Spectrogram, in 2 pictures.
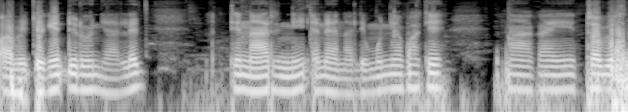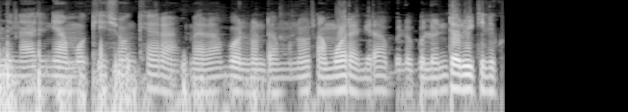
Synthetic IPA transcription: a̰˨bɛ˨d͡ʒo˨ke˦nɗe˦lo˦ni˨a˨lɛ˦d͡ʒ | tɪ˦na˨˦ɾi˨ni˦ɛ̰˦nɛ˨na˨li˨mu˦ni˦a˦pa˦ke˦ | na˦˨ka˦i˦tɔ˦bɾsɲi˨na˦ɾi˦ni˦a˨mo˦ki˦ʃɔ˦ŋkʰɛ˦ɾa˨mɛ˨ɾa˦bɔ˨lɔ˨nda˨mu˨no˦ɾa˨mo˦ɾa˨ɡɪ˨ɾʔa˦bo˨lo˨bo˨lo˨ni˦ta˦ɾwi˦ki˦li˦ko˦

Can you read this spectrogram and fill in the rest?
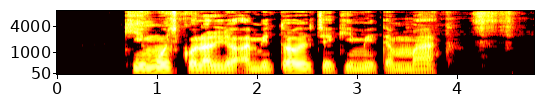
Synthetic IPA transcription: kʰi˨mu˦t͡ʃko˨la˨ljɔ˨ʔa˨mi˨t̪ɔ˦ɣi˦t͡ʃe˨ki˨mi˨t̪ɛ˨mːa˦t̪

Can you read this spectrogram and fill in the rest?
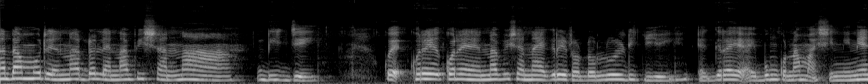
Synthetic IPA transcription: a˦da˦mu˦tɛ˨na˦dɔ˦lɛ˨na˦pi˦ʃa˨na˦di˦d͡ʒe˨i˨ | kɔ˦ɾɛ˦kɔ˦ɾɛ˦˨na˦bi˦ʃa˨na˦ɛ˨ɡi˦ɾe˦˨tɔ˨dɔ˨lu˦ldi˦d͡ʒe˨iɛ˨ɡi˦ɾa˦ja̰˨i˨bu˦ŋku˨na˦ma˨ʃi˨ni˨n˦ɛ˦

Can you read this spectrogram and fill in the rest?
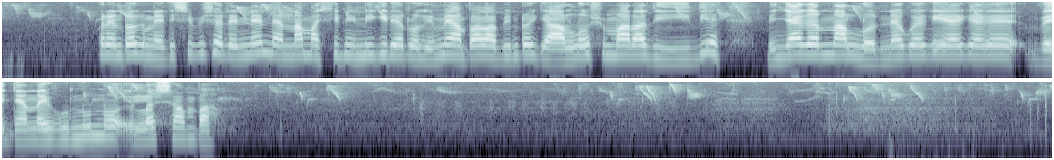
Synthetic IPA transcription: o˦ɾe˨ndo˦kɪ˨nɛ˨ti˦ʃi˦βɪ˦ʃɔ˦tɛ˨nɛ˦nɛ˨na˦ma˨ʃi˦ni˨ni˦ki˦ɾɛ˦ɾo˨ki˨mɛ˦a˨mba˦ka˨bi˦ndo˦ka˨lo˦ʃu˦ma˦ɾa˦ðiː˨di˦e˦nɪ˨ɲa˦kɛ˦na˦lɔ˨nɛ˦kwɛ˦kɛ˦ja˦ka˦kɛ˦βɛ˨ɲa˨na˨i˨ku˨nu˦no˦ʔɪ̰˨lɔ˦ʃa˦mba˨

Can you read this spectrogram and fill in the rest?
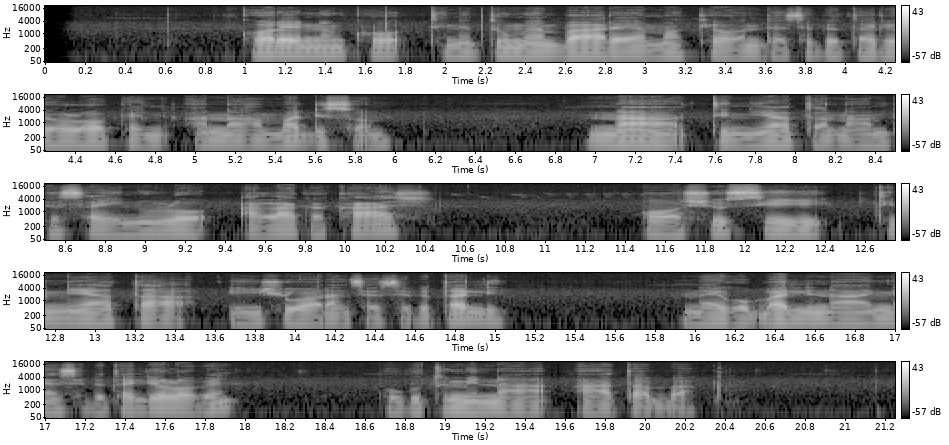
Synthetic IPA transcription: kɔ˦ɾe˨ne˦ŋkʰɔti˨ne˦tu˦mɛ˨mba˦ɾɛ˨ma˦ke˨ɔ˨ndɛ˨se˦βe˨ta˦li˦ɔ˦lɔ˦pɛ˨ɲa˦na˨ma˦disɔ̰˨n | na˦ti˨ni˦a˦ta˨na˨˦mpe˦sa˨i˦nu˦lɔ˦a̰˨la˦ka˨kʰa˦ʃ | ɔ˨ʃu˦si˦ | ti˨ni˦a˦tai˨nʃu˦a˨ɾa˨nsɛ˨se˨βɛ˨ta˦li˨ | na˨i˨ɣɔ˨ba˦li˨na˨ɲa˦se˨βɛ˨ta˦liɔlɔ˨βɛ˦ɲ | o˨ku˨tu˦mi˦naː˨ta˨ba˨k

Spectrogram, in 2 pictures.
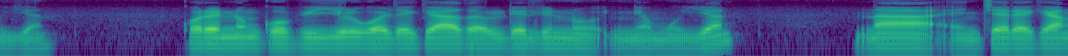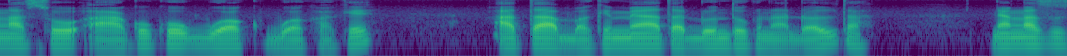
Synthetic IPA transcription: ja˦n | ko˦ɾe˨nɪ˦ŋko˦p̬i˨jɪ˦lwa˨le˦kɪ˦a˦ta˨ldja˦li˦no̰˨ɲa˨mu˨ja˦n | naː˦ɛ̰˨ɲt͡ʃɛ˦ɾɛ˨kɪ˦a˦ŋa˨sʊ˦ʔa˨kʊ˦ko˦ɓwa˦kbwa˨ka˨ke˦ | a̰˨ta˨ba˨kɪ˦mɛ˦a˦ta˨do˦nto˦kna˨ɗɔ˨˦lta˨ | n˦a˦ŋa˦s̬ʊ˦

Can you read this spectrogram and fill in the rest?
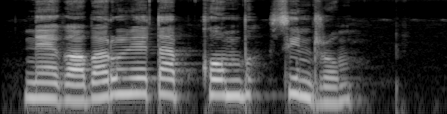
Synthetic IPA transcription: nɛ˨kɔ˨ba˦ɾu˦ne˦ta˦p̚ko˦mbsi˦ndɾo˨m

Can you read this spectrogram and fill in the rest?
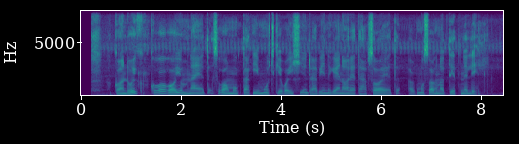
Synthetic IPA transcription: kɔ˨ndo˨i˦kkɔ˦kɔ˦kɔ˨jʊ˦mna˨ɛ˦tsu˦kɔ˨mʊ˨k̚ta˦ki˨mu˦t͡ʃkḛ˨bɔ˨i˨ʃe˦nɾa˨bi˦ni˦kɛ˨nɔ˦ɾɛ˨tapsɔ˦ɛ˦ta̰˨kmʊ˦sa˦˨knɔ˨te˦tne˦le˨l

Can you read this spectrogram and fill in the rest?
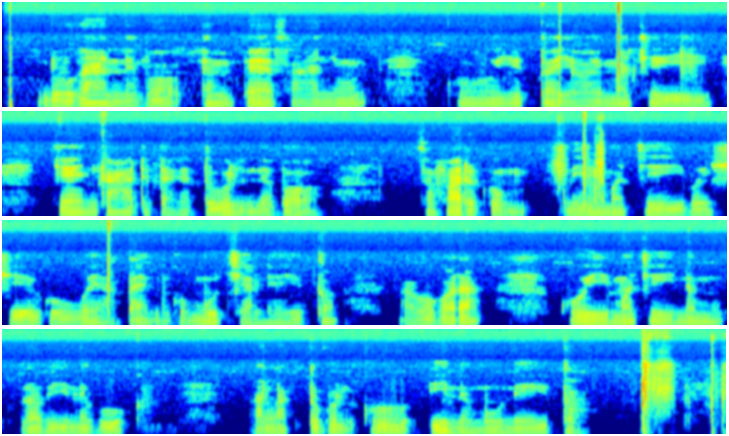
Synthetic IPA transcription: ndu˨ka˦˨nːɪ˨bɔ˦ɛ˦m˦pɛ˦˨sa˨ɲu˦n | ko˦ju˦tɔ˦jɔ˨i˦mɔ˦t͡ʃe˦i˦t͡ʃɛ˦ɲka˦dɪ˦da̰˨kɛ˨tʊ˦kʊ˦lnḛ˨bɔ̰˨ | sa˨fa˦ɾko˨mne˦mɔ˦t͡ʃe˦i˦bɔ˦i˦ʃe˦ko˧˦wɛ˦a˨ta˨nko̰˨mu˦t͡ʃja̰˨lɛ˨ju˦tɔ˦a˨kɔ˦kɔ˦ɾa˦ko˦i˦mɔ˦t͡ʃe˦i˧ne˨mu˦ɾɔ˧bi˧ne˦ɡu˦k | a̰˨la˦k̚tʊ˦ɡʊ˦lko˦i˦ne˨mu˦ne˨˦ju˦tɔ˦

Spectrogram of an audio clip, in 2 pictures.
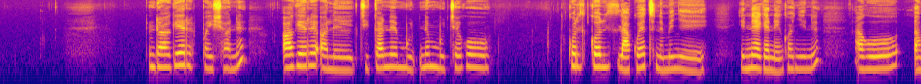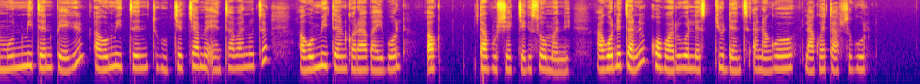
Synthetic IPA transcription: ndɔ˨ke˦ɾe˨pa˨i˨ʃɔ˨ne˦ | ɔ˨ke˦ɾe˦ʔɔ˨le˨t͡ʃi˨tɔ˦nne˦mu˨t͡ʃe˦ko˦ | ko˦lko˦lla˨kwɛ˦tne˨me˦ɲe˨ | i˦nɛ˦˨kɛ˨nɛ˨ŋkɔ˦ɲi˦ne˦ | a˨ko˦ | a˨mu˦nmi˦te˦npe˨kɪ˦a˨ko˦mi˦te˦ntu˨ɡu˨k̚t͡ʃe˦k̚t͡ʃa˦mɛ˨ʔɛ˨nta˦βa˦nu˦tɛ˦ | a˨ko˦mi˦te˦nkɔ˨ɾa˦ba˨ɪbo˦l | ɔ˦k | ta˦bu˨ʃe˦k̚t͡ʃe˦kɪ˦so˦ma˨ni˨ | a˨ko˦nɪ˦tɔ˨nɪ˦ko˦bɔ˨ɾi˦wɔ˦le˨stu˦dɛ˨nta˨na˨ŋɡo˦la˨kwɛ˦ta˨bsu˦ku˦l

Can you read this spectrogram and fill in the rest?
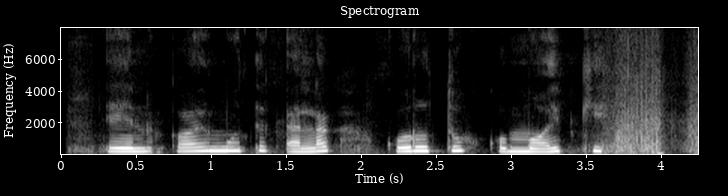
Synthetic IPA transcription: e˨nkɔ˦jmu˦t̪ɪ˦ka˨la˦kko˦ɾu˦tu˦ko˨mɔ˨ɪ˦p̚ki˦

